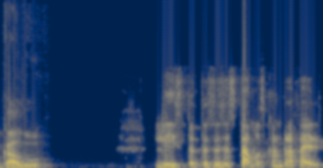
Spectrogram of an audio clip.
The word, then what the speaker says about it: Callou: Calu, Calau, Cayou, ¿cómo es la mejor forma de pronunciar tu apellido? Como quieras, pero yo particularmente pronuncio Calu.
